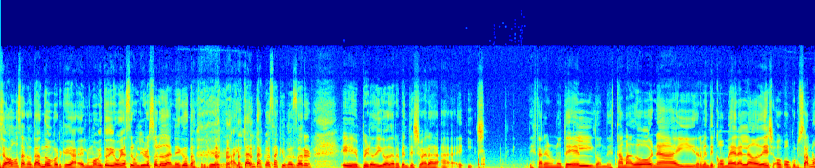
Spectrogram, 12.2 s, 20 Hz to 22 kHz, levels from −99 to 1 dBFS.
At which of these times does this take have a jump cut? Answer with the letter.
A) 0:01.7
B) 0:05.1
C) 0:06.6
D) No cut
D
